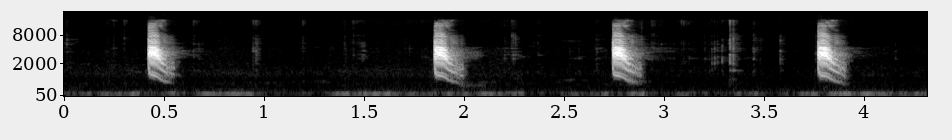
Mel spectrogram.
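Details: Long-tailed shrike (cendet) sound used to provoke other shrikes into replying: four harsh, rasping downward-sweeping notes, each under half a second, spaced about one second apart, with faint low rumble between.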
